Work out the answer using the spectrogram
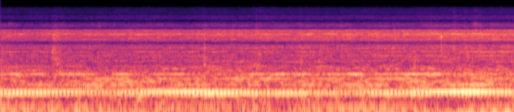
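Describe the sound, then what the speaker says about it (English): A good-sized irrigation pump for a koi pond runs inside a boathouse, a steady, unchanging motor hum with a fixed tonal whine, continuous and moderately quiet with no talking. "pretty good sized pump picking up"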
